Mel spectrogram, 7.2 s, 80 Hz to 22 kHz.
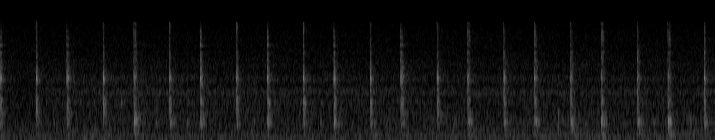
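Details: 1920s 8-day Napoleon hat antique mantel clock, recalibrated with a slight nudge after being moved and going out of beat: crisp, evenly spaced ticks at about ninety a minute, steady tick-tock balance in a quiet room; back in beat.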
